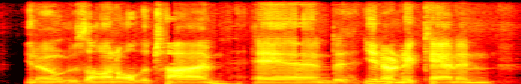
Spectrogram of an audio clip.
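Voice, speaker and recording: Against a quiet background, an ordinary speaking voice moves at a moderate pace. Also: man. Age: 20s. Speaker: vlogger. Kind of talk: casual talk to camera.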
